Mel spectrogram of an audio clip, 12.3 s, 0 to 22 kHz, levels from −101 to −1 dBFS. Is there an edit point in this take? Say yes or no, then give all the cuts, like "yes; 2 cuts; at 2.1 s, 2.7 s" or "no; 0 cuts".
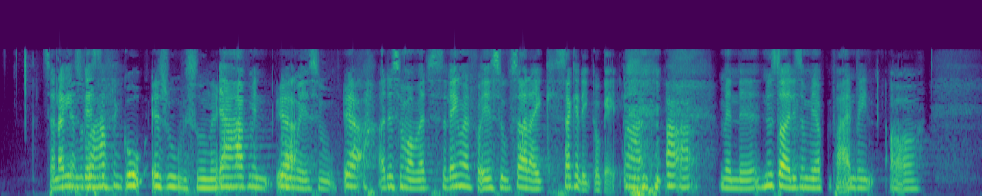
yes; 1 cut; at 10.3 s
